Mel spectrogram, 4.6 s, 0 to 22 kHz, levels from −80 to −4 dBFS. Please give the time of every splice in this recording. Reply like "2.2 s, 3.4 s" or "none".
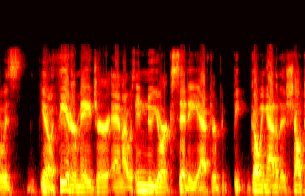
2.0 s, 3.5 s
